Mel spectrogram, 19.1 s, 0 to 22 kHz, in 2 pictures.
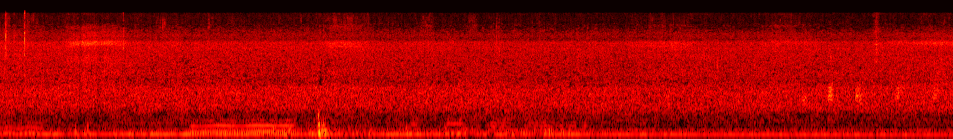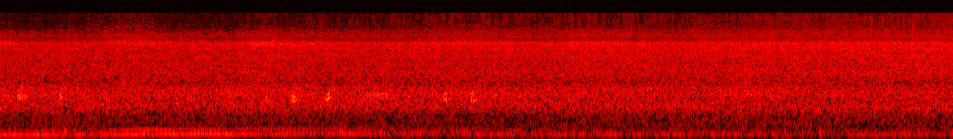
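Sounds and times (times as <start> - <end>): low motor hum: 0.0 - 13.8
constant hiss: 0.0 - 19.0.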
